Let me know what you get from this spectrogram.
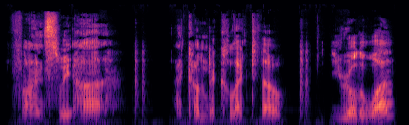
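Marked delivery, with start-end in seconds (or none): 0.2-2.9 low rumbling growl with a sweet-sounding edge. Voicing the orc woman accepting a bribe: growling through a grin. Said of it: "kinda growls through a grin".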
